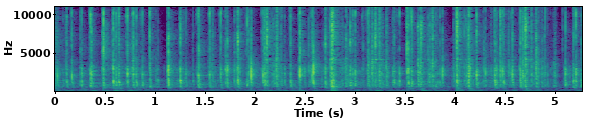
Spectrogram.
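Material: Plastic.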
